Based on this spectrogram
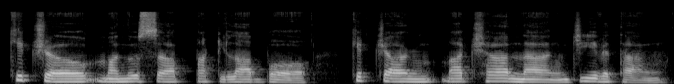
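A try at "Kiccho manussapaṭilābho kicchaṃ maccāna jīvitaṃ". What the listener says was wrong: But I noticed there you were pronouncing all of the anuswaras as a ng. without more, in Pali, you see the anus of the word ending in a subdotted M will be on its own. Machanam would be pronounced with an ang typically.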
